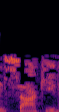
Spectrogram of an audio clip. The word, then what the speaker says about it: Psaki: Her name is Jen Psaki. The P is silent.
